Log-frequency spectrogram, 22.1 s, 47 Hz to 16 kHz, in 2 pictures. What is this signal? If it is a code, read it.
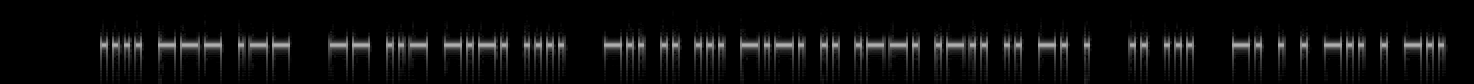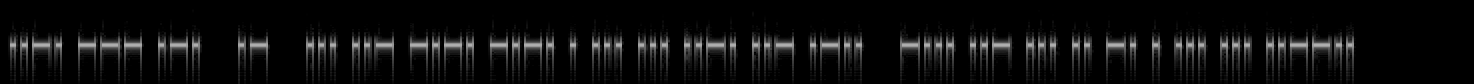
Morse code, heard as a keyed tone, about 28 wpm, 700 Hz. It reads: HOW MUCH DISCIPLINE IS NEEDED FOR A SUCCESSFUL BUSINESS?
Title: Sentences from Top 1000 Words - Review Part 6 - 28wpm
